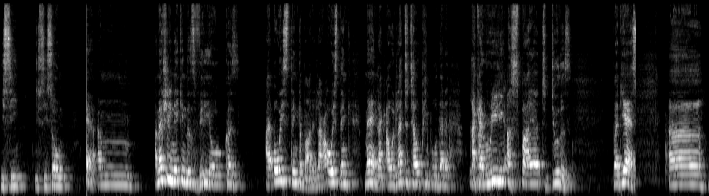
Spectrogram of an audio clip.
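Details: Adult man with lifelong stuttering, after a year and a half of therapy and doing breathing exercises, so the stutter may be partly masked.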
